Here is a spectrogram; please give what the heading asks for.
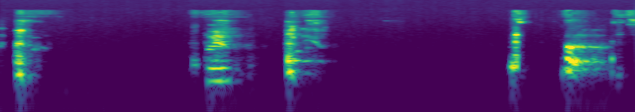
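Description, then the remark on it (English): A fit of coughing: five short, sharp bursts at uneven intervals, some coming in quick pairs, moderately loud, with silence between them and no talking. “I was told if you put your hands up, it helps with the coughing.”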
